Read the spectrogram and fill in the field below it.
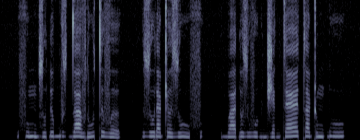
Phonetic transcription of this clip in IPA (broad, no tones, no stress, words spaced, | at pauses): fumd͡zuɗə buzd̪av ɾu təvə | zʊ ɾaʈə zuf | baɗʊzvʊɡ d͡ʒæɡtæ taʈumɓu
